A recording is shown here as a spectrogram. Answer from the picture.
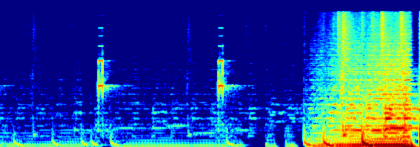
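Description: Interval-timer beeps: three short, high electronic beeps about a second apart as the countdown reaches zero, marking the end of a drill interval. Background music comes back in loudly near the end.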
